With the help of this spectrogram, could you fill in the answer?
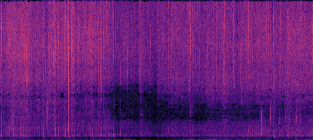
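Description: Long nails of both hands scratch the fabric near one end of a paisley cloth pencil case. A quiet, steady scratchy rustle is broken by scattered sharp little ticks, and it eases slightly in the middle before picking back up.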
